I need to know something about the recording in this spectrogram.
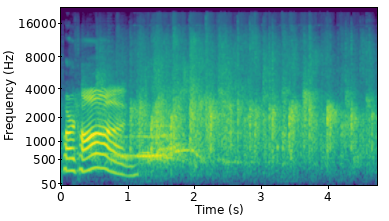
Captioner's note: audience cheering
